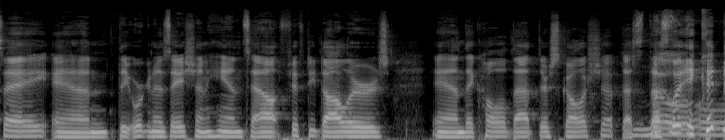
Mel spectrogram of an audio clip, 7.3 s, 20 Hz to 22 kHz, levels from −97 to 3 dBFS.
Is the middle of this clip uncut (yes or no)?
yes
